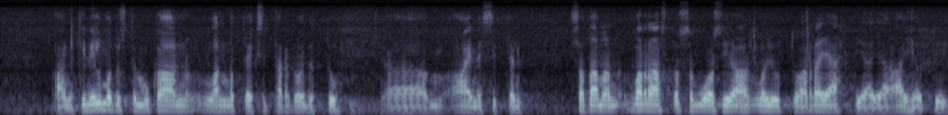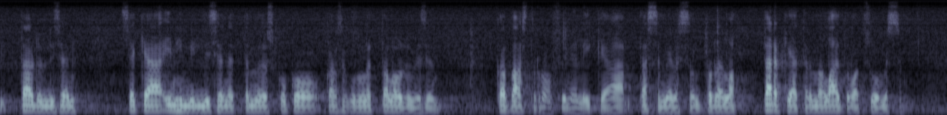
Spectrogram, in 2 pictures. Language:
Finnish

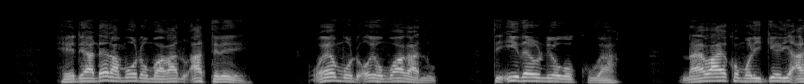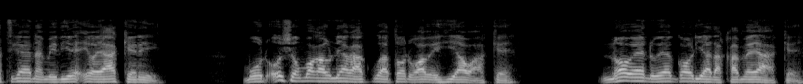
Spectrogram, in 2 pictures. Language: Kikuyu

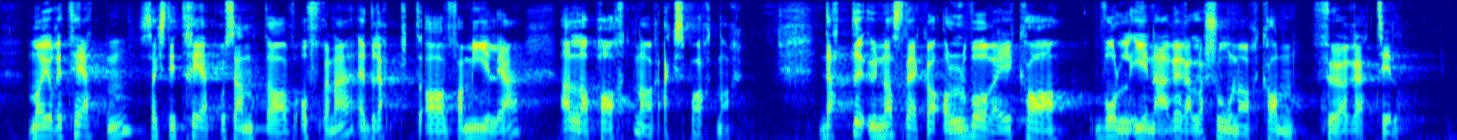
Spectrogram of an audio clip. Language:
Norwegian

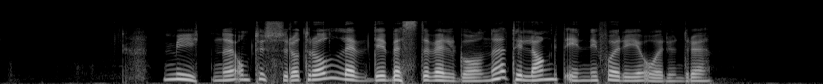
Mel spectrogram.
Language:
Norwegian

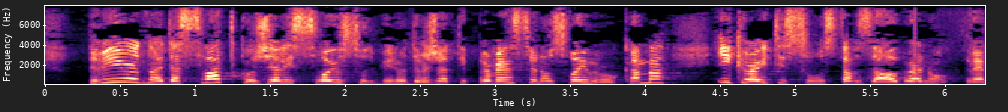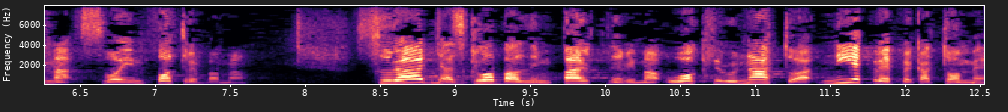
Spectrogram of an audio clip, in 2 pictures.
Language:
Croatian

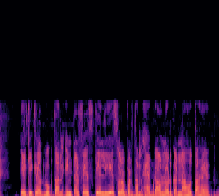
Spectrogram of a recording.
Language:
Hindi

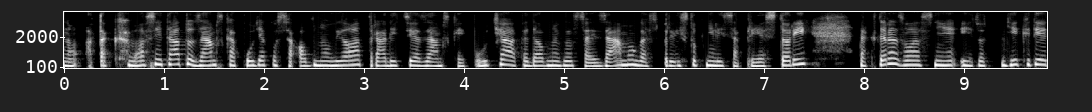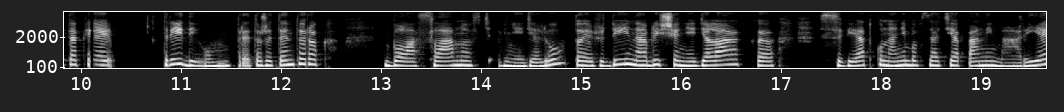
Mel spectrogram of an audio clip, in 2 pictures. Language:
Slovak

